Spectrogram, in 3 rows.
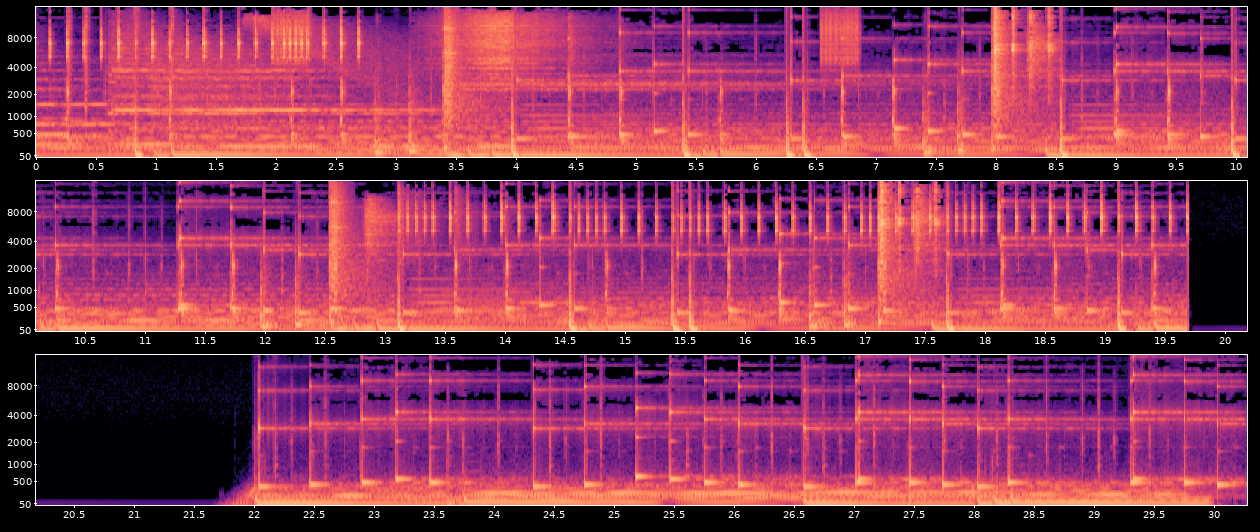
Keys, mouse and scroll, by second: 8.9 double click, 10.6 ctrl+=, 11.4 ctrl+-, 16.8 Return, 19.0 Return.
